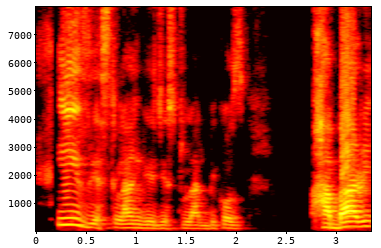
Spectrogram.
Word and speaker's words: habari: languages to learn because habari h h a b a r iari m z u r i I like the way the word is written is the way you pronounce it there's no much really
